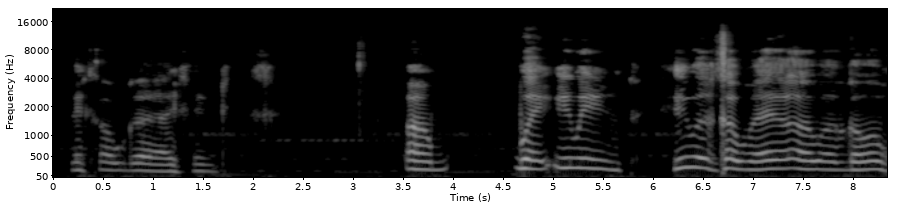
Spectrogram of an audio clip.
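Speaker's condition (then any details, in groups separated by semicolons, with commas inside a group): Cerebral palsy; affects voice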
